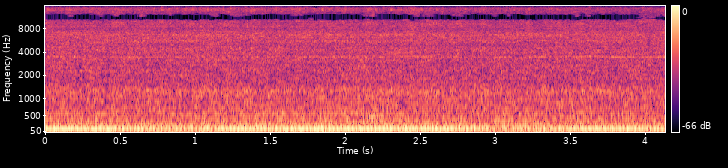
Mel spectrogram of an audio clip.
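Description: Car engine idling steadily, a constant low hum.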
